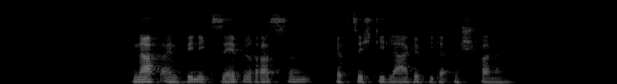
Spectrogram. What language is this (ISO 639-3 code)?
deu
